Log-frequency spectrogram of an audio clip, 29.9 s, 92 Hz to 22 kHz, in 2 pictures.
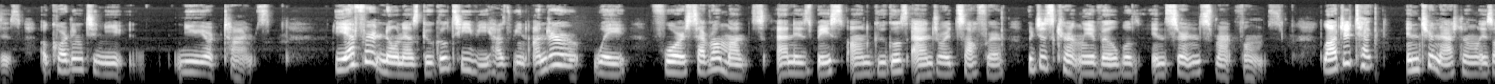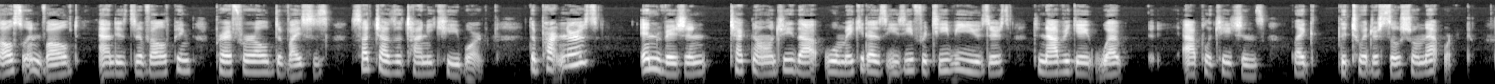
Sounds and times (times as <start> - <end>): Speech: 0.0 - 2.8, 3.4 - 29.7.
